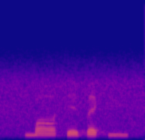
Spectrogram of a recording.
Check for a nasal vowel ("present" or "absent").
absent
